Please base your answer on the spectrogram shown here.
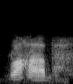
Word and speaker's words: Rahab: name is rhea amor Rahab is the jewish pronunciation and she helps them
